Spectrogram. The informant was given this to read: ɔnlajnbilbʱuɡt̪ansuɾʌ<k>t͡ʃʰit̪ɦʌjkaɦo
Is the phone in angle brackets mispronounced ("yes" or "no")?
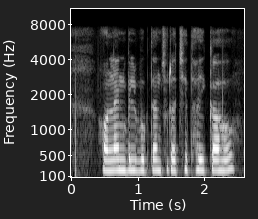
no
